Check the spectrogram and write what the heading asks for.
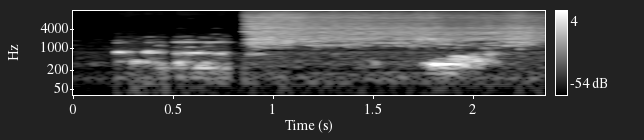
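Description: Adai sizzling on a hot oiled tawa, a steady hiss that starts suddenly about a second in, as the pancake is flipped and its uncooked side meets the pan.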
